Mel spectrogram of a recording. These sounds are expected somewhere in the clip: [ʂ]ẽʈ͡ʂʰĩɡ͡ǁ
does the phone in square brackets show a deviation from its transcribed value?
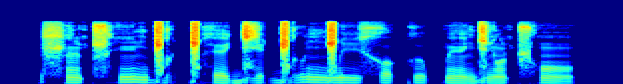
no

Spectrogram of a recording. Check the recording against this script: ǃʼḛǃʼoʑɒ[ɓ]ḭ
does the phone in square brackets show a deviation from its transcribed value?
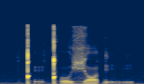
yes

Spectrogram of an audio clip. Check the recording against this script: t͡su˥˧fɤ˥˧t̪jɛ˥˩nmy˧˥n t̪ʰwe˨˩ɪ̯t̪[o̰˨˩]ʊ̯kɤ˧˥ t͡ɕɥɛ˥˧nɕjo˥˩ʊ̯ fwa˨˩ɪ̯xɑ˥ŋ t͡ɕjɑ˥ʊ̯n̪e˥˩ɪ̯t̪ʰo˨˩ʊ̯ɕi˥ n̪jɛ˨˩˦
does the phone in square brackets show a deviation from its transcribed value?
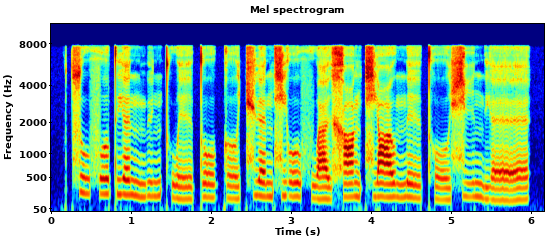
yes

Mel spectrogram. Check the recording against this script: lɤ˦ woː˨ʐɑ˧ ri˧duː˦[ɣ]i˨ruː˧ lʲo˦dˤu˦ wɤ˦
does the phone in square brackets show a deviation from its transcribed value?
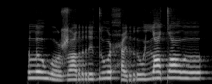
yes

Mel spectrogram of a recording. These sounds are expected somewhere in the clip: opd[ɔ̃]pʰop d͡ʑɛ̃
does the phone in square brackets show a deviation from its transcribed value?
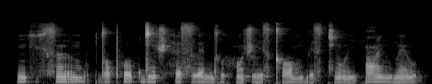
yes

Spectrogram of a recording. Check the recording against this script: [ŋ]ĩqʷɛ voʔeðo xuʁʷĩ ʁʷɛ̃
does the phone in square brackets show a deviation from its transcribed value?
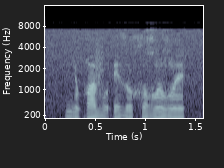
no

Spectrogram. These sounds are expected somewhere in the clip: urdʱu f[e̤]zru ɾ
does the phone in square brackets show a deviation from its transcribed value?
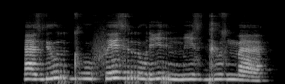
yes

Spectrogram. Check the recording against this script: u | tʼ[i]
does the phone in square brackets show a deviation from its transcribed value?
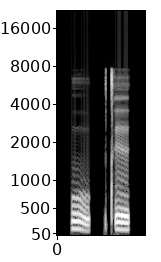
yes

